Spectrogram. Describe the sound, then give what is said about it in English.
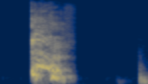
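A single loud cough bursts out harshly, followed after a brief pause by a softer, short throaty sound, with no talking. “I'm going to cough here.”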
